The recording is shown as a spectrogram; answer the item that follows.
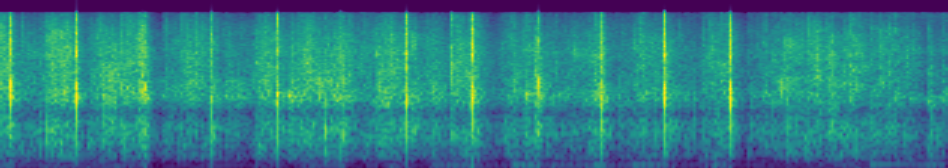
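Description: A small audience applauding, with a few louder single claps standing out above the steady patter of hands; it thins a little near the end.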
